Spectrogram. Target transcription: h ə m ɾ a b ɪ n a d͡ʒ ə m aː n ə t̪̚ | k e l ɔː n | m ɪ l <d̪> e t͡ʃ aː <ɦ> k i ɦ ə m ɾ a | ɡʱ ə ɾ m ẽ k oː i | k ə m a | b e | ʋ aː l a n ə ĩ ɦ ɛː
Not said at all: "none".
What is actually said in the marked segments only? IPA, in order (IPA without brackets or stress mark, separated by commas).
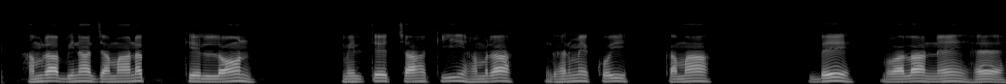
t̪, ɦ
